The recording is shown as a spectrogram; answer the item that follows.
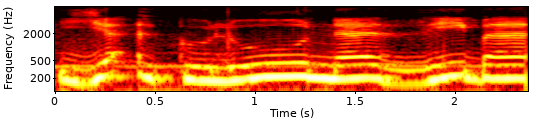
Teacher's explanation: हमने इसको कितना खींचा है, लाम पेश वाव लू, या इधर उल्टा पेश होता तो हम पढ़ते हैं लाम उल्टा पेश लू। वाव मद्दा और उल्टा पेश की मिकदार एक जितनी ही होती है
